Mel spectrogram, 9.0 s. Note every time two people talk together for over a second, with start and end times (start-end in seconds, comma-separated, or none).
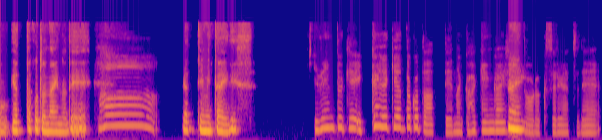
none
